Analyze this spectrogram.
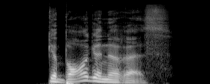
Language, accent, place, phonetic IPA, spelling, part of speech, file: German, Germany, Berlin, [ɡəˈbɔʁɡənəʁəs], geborgeneres, adjective, De-geborgeneres.ogg
- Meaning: strong/mixed nominative/accusative neuter singular comparative degree of geborgen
